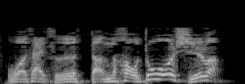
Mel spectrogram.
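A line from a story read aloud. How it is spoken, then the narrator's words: Loud shout. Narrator (Chinese): 一队军马飞出，大叫曰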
